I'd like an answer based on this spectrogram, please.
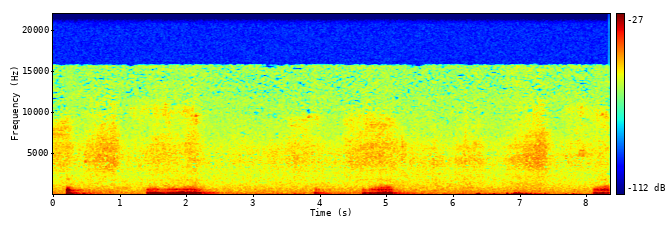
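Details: A five-year-old female Shar Pei asleep at home snores softly: low rasping breaths roughly every one to three seconds, quiet and steady, with faint room hiss.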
